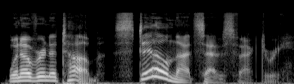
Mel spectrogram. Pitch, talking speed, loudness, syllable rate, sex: 155 Hz, 145 wpm, -17 LUFS, 4.8 syllables/s, male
